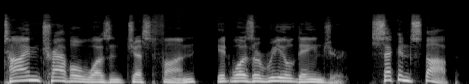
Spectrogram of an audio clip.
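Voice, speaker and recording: A man narrating a scripted children's adventure story in an animated storybook manner. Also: medium pitch, slow, no room sound, clean studio sound.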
